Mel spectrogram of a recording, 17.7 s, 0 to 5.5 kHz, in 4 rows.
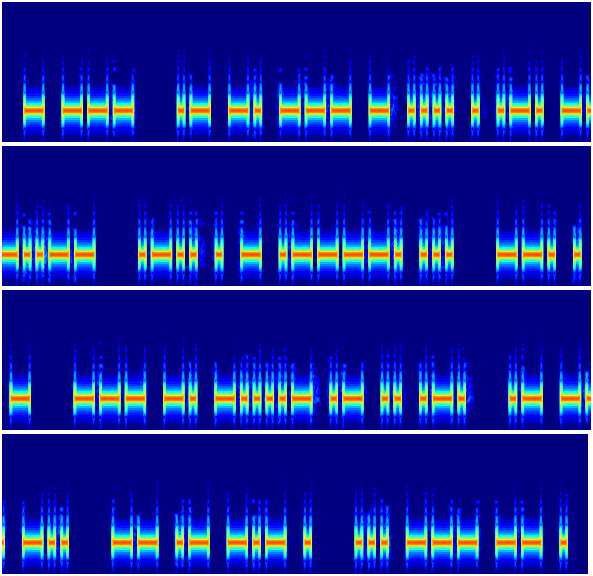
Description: Morse code, heard as a keyed tone, about 25 wpm, 600 Hz. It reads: TO ANOTHER, LET'S GET ON-AIR AND MAKE SOME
